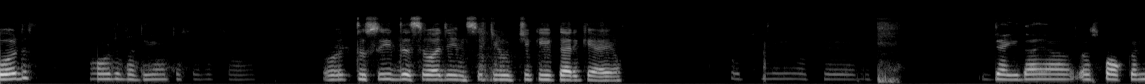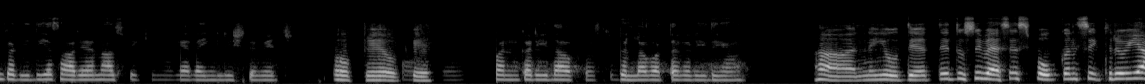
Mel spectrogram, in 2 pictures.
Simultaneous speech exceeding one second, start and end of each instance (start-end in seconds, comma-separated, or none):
none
